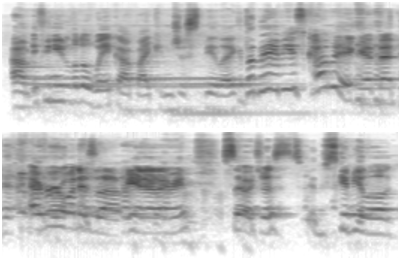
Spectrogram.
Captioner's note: laughter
